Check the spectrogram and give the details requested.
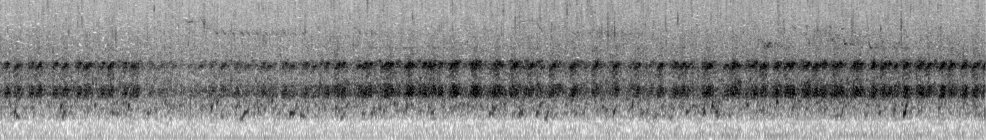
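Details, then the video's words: Many frogs croak in a dense overlapping chorus by a river, rapid pulsed calls stacked in two steady pitch bands, rhythm swelling slightly louder toward the end, with soft rushing water underneath. "Frog Sounds | Soothing sounds of river and frogs"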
